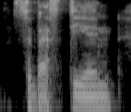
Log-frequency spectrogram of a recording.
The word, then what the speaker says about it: Sebastien: out um all right Sebastian am I pronouncing your name right because absolutely Sebastian yeah okay I didn't know I'm actually French so it's that's why I'm asking Sebastian that's the best yeah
